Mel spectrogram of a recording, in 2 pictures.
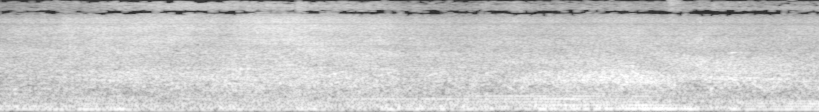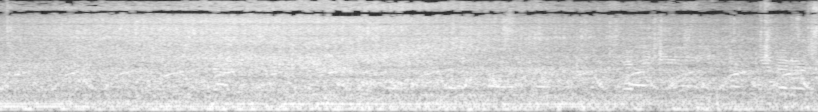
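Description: Busy street ambience: motor-vehicle engines running and passing, one louder vehicle passing about four to five seconds in, over indistinct voices of people.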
